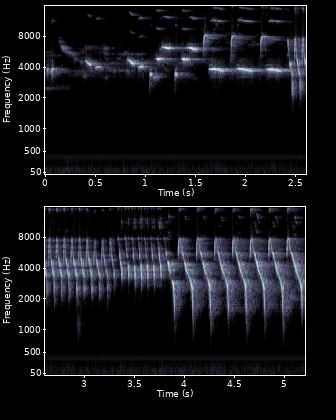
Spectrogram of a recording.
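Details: Sharp 'cuit ngerol' style canary song, recorded to help reluctant singers and young birds learn: scattered high whistles and a held tone, a bright rolling trill, then a rapid series of descending swept notes.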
